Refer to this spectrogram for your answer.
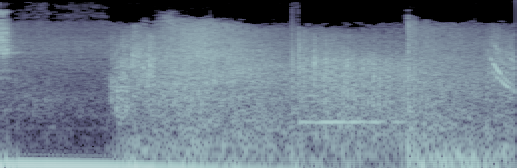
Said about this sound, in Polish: Piękny wybuch.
